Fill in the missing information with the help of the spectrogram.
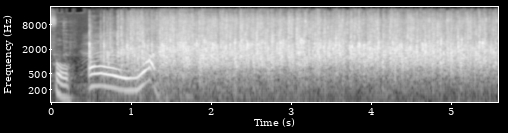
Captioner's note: audience applauds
